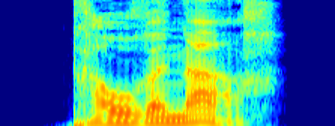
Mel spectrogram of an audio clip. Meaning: inflection of nachtrauern: 1. first-person singular present 2. first/third-person singular subjunctive I 3. singular imperative
- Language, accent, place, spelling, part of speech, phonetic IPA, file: German, Germany, Berlin, traure nach, verb, [ˌtʁaʊ̯ʁə ˈnaːx], De-traure nach.ogg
